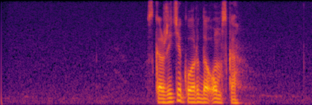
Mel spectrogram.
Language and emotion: Russian, neutral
